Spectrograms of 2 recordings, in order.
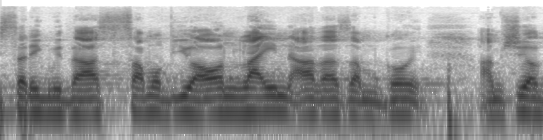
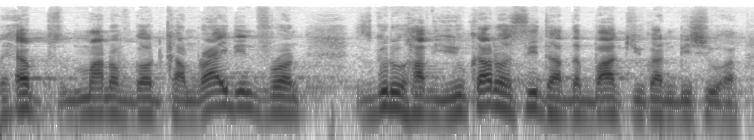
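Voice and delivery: normal talking voice

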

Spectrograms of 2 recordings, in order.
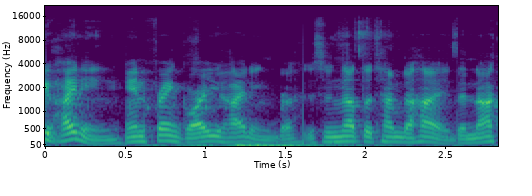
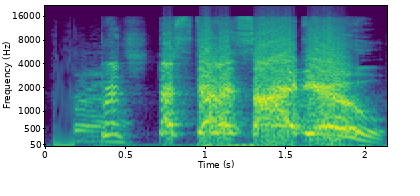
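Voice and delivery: screaming high and very loud; drawn-out shocked yell; outraged shout; 21 dB louder, much slower than usual. Real, not acted.

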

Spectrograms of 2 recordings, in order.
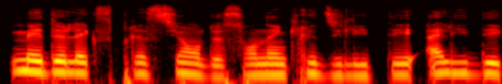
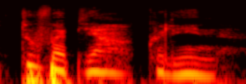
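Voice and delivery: hasty soothing; 3 semitones higher than usual. A narrator's reading. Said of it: "dit Pénélope en hâte".

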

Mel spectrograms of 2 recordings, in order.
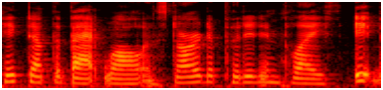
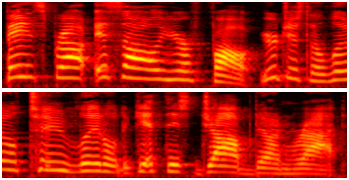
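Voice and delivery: angry blaming; 7 semitones higher, 8 dB louder than usual. A narrator's reading. Snap Bean blames Bean Sprout.

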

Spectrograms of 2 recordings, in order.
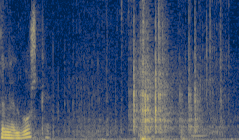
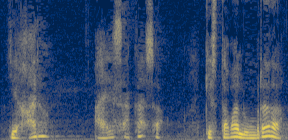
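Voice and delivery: suspense whisper; 8 dB quieter than usual. A narrator's reading. Suspense before the ogre's house.

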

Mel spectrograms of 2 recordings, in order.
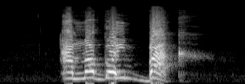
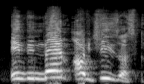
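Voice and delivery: normal talking voice

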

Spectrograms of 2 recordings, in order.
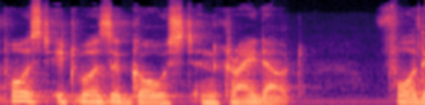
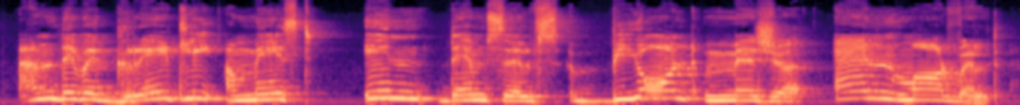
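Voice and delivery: high, slow, drawn-out marvelling; impassioned preaching, pitched high; amazed emphasis; 7 semitones higher, slower than usual. A narrator's reading. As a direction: stretch every phrase in wonder. Preacher dramatizes the disciples' amazement.

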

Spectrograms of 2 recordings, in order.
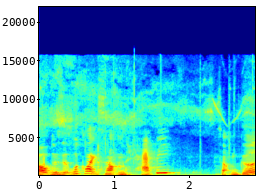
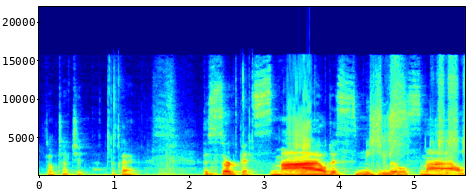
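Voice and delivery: ordinary talk

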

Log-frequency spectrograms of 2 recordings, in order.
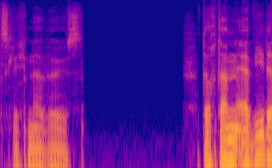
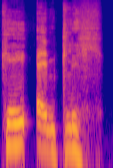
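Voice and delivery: slow, much higher, loud scream; 11 semitones higher, 8 dB louder, slower than usual. A narrator's reading. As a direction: scream at him to go. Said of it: "schrie sie".

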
